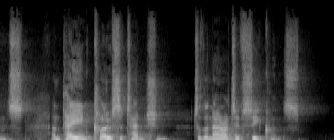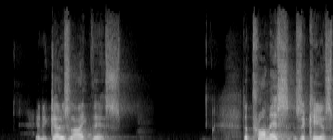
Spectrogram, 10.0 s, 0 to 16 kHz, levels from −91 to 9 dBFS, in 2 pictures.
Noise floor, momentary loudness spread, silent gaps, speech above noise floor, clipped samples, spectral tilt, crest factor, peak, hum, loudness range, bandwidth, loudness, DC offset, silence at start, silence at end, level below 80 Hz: -83 dBFS; 18 LU; none; 61 dB; under 0.1%; -4.5 dB/octave; 18 dB; -4 dBFS; none; 5 LU; 15 kHz; -22 LUFS; under 0.1%; 0 s; 0 s; -60 dBFS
